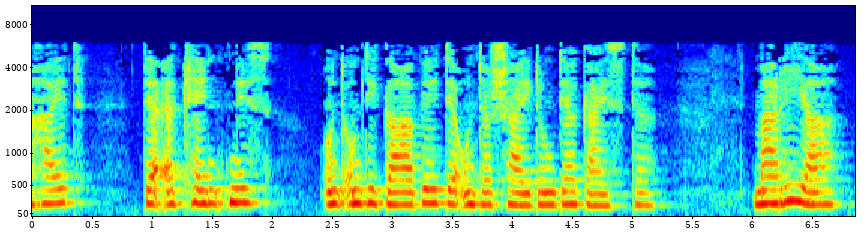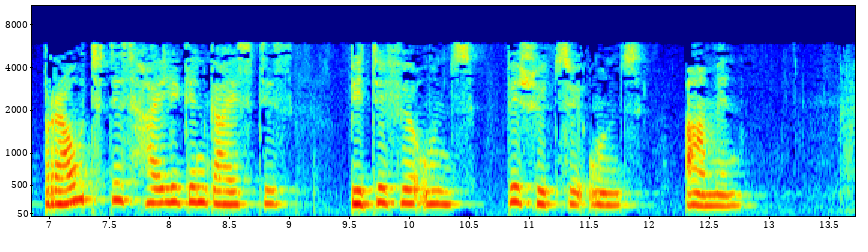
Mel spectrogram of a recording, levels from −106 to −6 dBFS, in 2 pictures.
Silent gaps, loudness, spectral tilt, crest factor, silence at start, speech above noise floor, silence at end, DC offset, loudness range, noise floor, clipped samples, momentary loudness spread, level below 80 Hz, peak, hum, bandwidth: none; -25 LUFS; -7 dB/octave; 18 dB; 0 s; 40 dB; 0.95 s; under 0.1%; 3 LU; -65 dBFS; under 0.1%; 12 LU; -66 dBFS; -8 dBFS; none; 6.2 kHz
